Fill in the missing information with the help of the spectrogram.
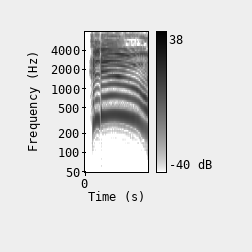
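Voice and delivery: high sing-song hello, held long; long high-pitched cooed greeting; drawn-out greeting. Acted. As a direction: call out a very high, stretched hello. Playful drawn-out greeting in read letter.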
